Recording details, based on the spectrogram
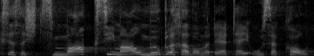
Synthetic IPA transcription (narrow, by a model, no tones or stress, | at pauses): ksiːɑsɪʃt͡smɑksimɑːlmøɡlɪχəʋomədɛːthɛɪʔusəkhɔwt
